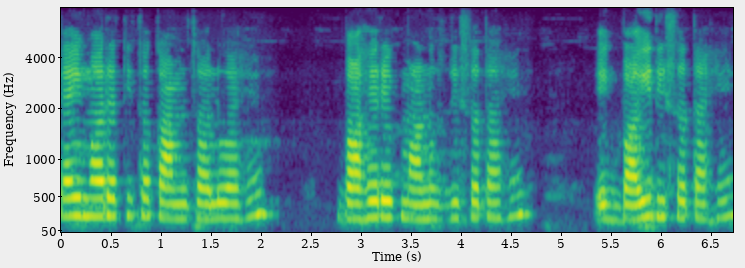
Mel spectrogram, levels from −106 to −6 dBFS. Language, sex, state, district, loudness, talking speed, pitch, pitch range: Marathi, female, Maharashtra, Chandrapur, -17 LUFS, 125 wpm, 215 Hz, 205-235 Hz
